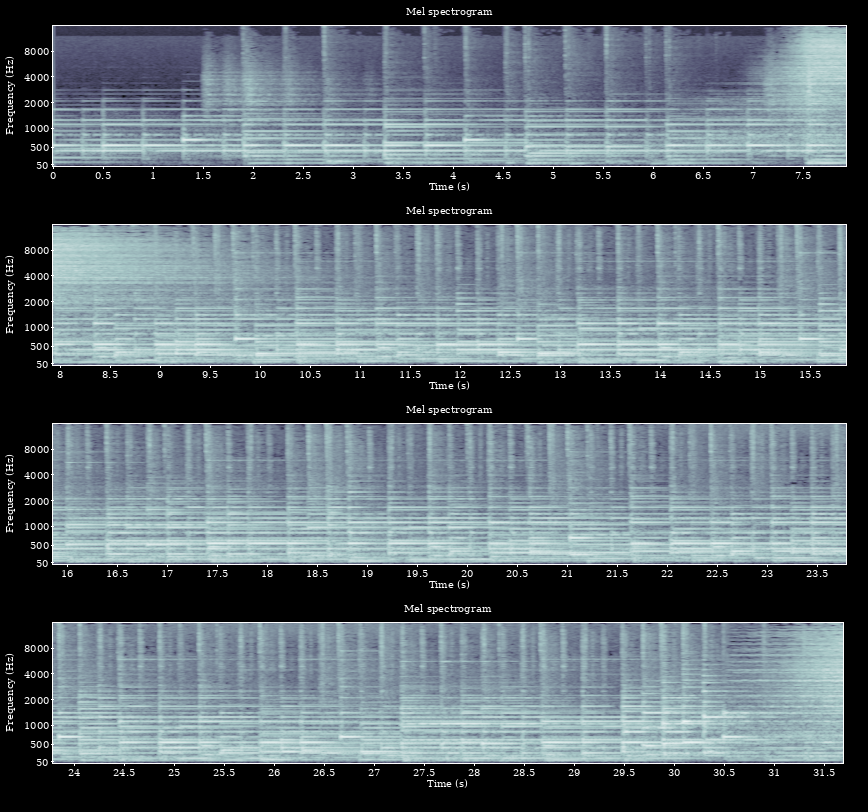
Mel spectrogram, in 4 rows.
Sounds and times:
Music: 0.0s - 31.6s.

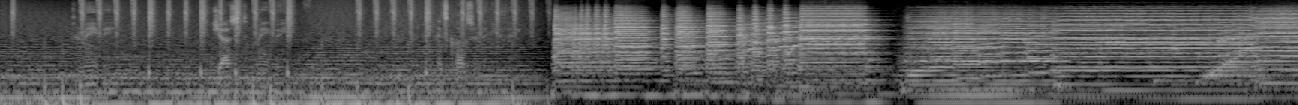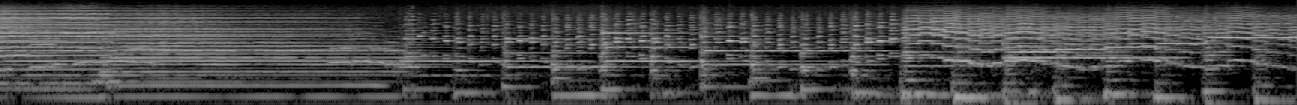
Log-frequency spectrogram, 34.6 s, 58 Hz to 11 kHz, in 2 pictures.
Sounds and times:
Music: 0.0s - 34.6s.

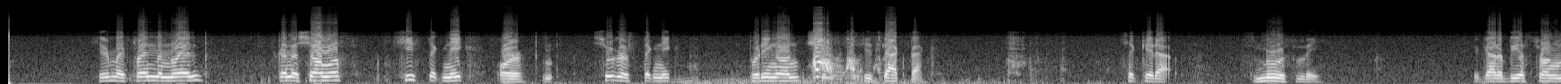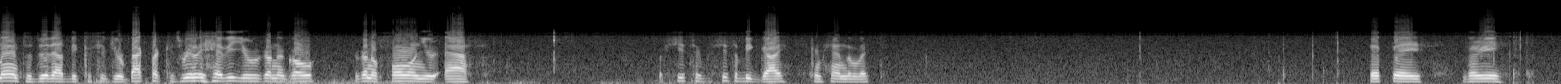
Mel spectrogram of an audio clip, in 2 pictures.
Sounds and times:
Outside, rural or natural: 0.0s - 31.2s
Speech: 0.9s - 2.1s, 2.8s - 6.9s, 7.5s - 9.4s, 11.2s - 11.8s, 12.5s - 13.3s, 14.8s - 20.4s, 22.2s - 24.4s, 29.3s - 30.7s
Dog: 8.1s - 8.8s.

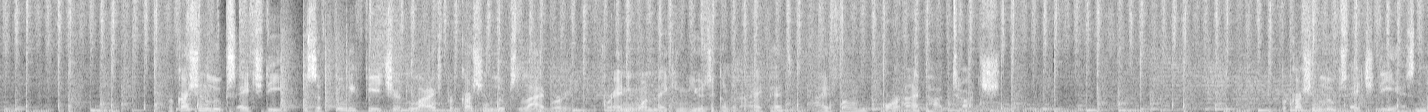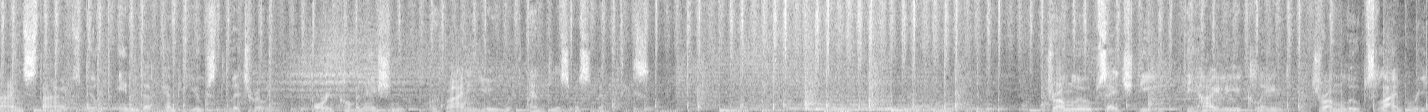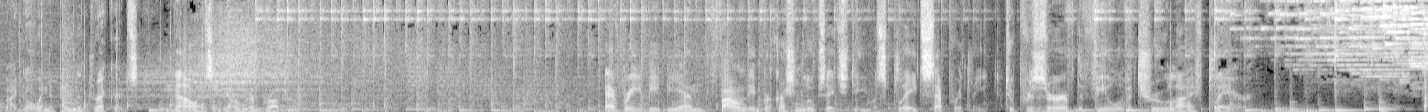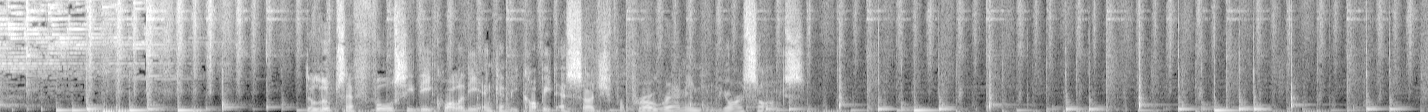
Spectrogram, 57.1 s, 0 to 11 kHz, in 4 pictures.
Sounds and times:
Music: 0.0s - 57.1s
Speech: 1.7s - 10.0s, 12.8s - 20.8s, 24.8s - 31.6s, 34.6s - 41.1s, 45.9s - 51.0s.

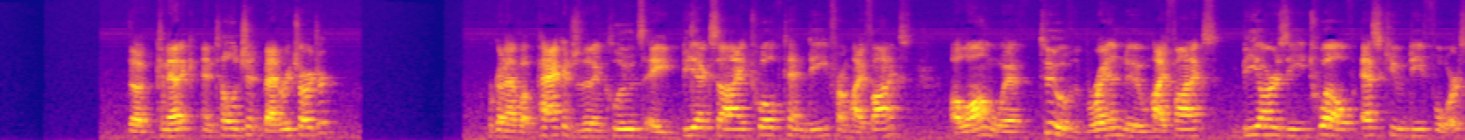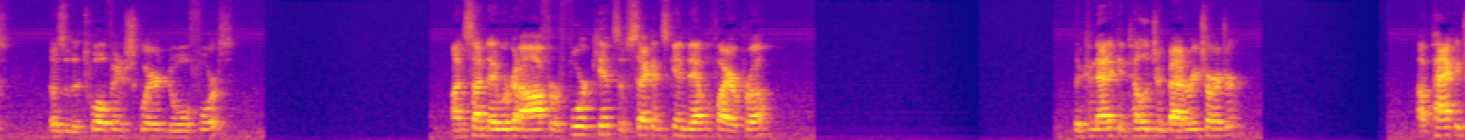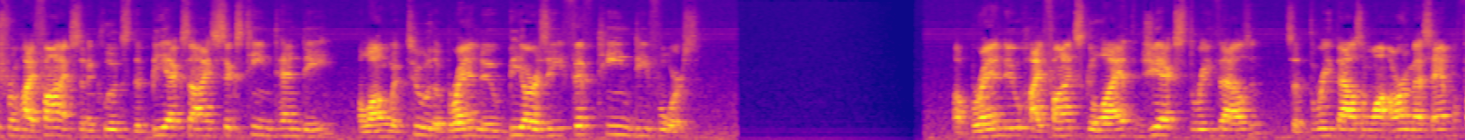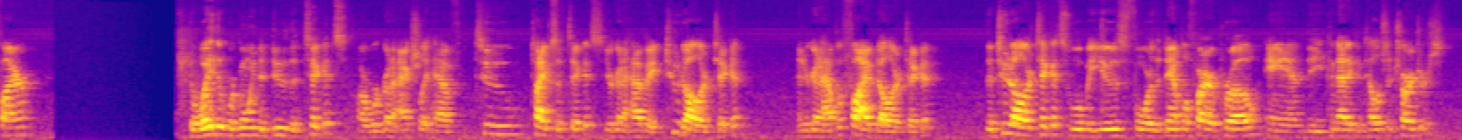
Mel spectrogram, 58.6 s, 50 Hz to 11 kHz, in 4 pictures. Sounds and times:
Speech: 1.3s - 3.4s, 4.9s - 17.0s, 19.2s - 22.4s, 25.4s - 27.2s, 28.8s - 36.3s, 38.8s - 44.4s, 45.8s - 58.5s.

